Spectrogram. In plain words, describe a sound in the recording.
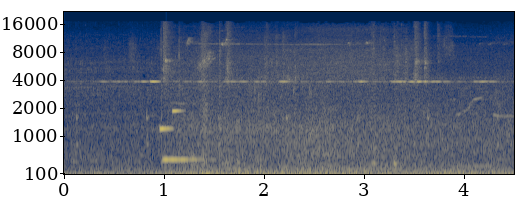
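A bus engine revs louder as the bus pulls away.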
